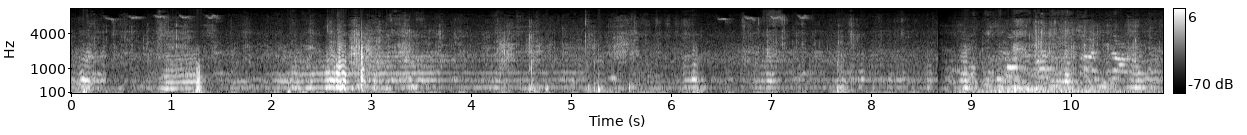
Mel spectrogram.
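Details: Apis cerana, a wild Asian honey bee colony, being separated from the honeycomb with a brush for transfer to a hive box as the queen is sought; continuous droning hum with layered harmonics, brief louder bursts and scattered clicks.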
